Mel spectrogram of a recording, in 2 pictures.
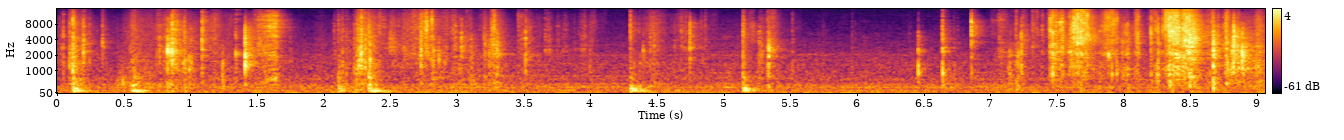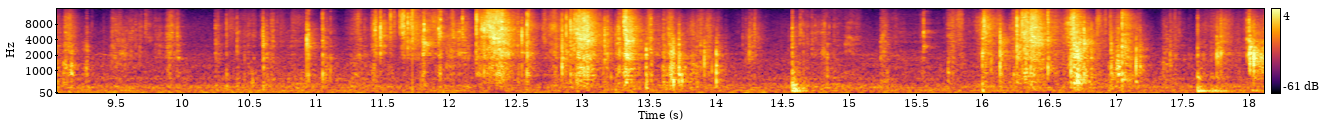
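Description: Paper perfume sample strips being handled and shuffled into a stack by hand: rustling and crinkling in irregular bursts.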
